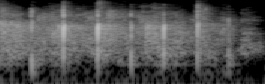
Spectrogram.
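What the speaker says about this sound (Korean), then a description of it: "하나님께 찬양과 영광의 박수를 올려드리겠습니다" Faint, sparse hand claps from a congregation during a Korean Sunday church service, about eight sharp claps in a loose steady rhythm over roughly two seconds, with no talking.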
